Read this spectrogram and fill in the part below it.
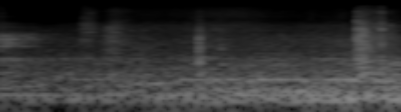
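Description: A workshop drawer slides open amid parts from a dismantled Sportster motorcycle, with a few short scrapes and knocks against a steady background hum, fairly close.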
